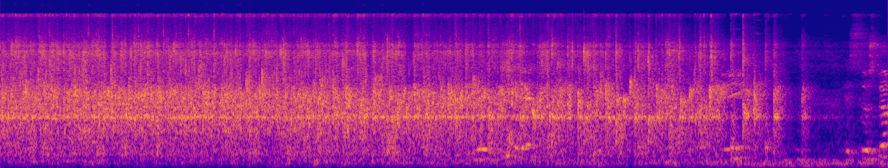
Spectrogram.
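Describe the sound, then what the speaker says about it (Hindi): Audience applause at an event, loud sustained clapping from a large crowd that thins out near the end as talk resumes. "एक ग्रेट ताली जो हम चाहेंगे"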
